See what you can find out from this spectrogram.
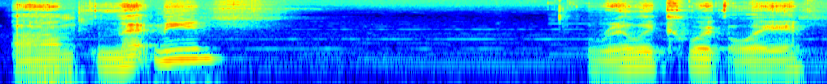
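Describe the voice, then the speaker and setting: A man's voice: mid-range voice, sing-song, very slow, warm tone. Casual man chatting, faint music behind. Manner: informal, slangy, thinking aloud. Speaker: game streamer. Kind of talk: casual gaming stream chat.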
